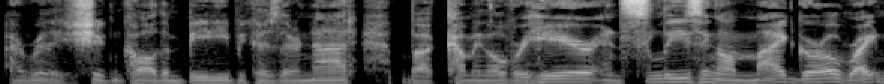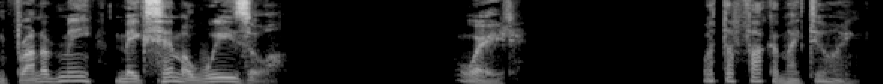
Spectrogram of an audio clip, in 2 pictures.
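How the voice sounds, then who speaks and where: A man's voice: deep voice, measured pace, darkish tone, slightly rough, no echo, clean studio sound. A man narrating a romance audiobook in the first person, in a brooding, terse manner.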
